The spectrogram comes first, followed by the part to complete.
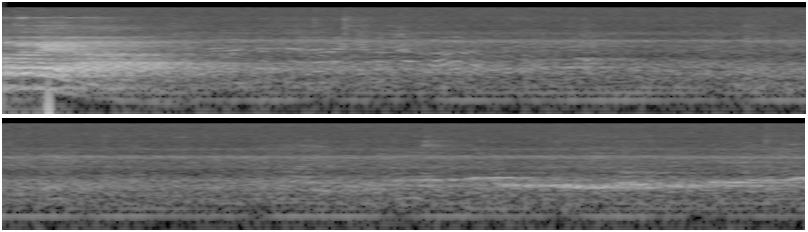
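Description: Faint boxing-arena ambience: a low steady electrical hum under indistinct distant voices that grow slightly louder near the end.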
